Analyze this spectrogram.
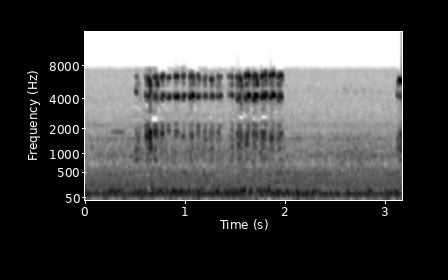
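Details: Great tit at the nest, picked up by a nest webcam: rapid, high, thin chattering notes in two bursts over about one and a half seconds, then a brief third burst, over a low steady electrical hum.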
